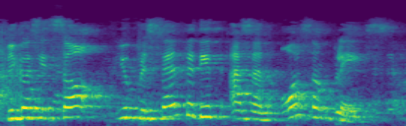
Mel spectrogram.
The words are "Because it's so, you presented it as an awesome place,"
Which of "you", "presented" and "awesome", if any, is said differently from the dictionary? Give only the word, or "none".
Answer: presented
